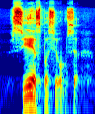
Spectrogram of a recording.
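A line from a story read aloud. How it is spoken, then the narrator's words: Weary smirk. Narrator (Russian): усмехнулся алхимик, устало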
